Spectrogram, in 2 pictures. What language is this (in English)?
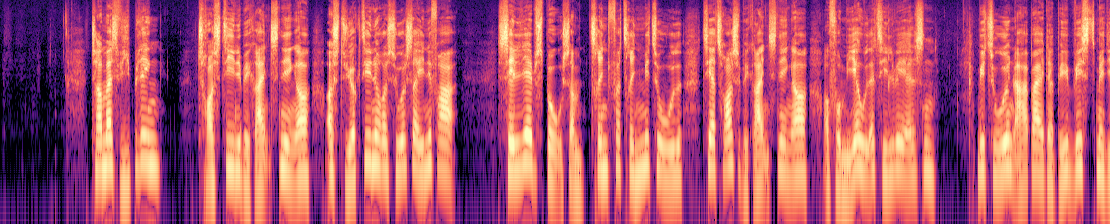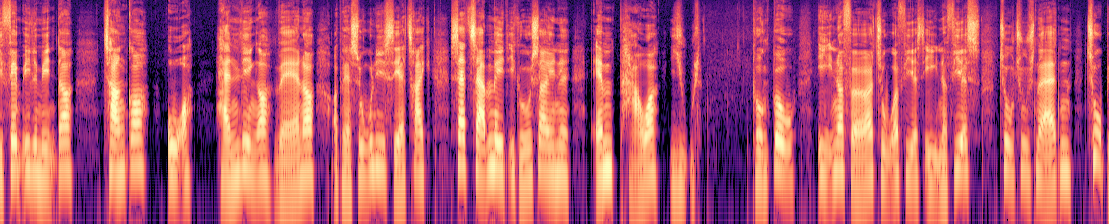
Danish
